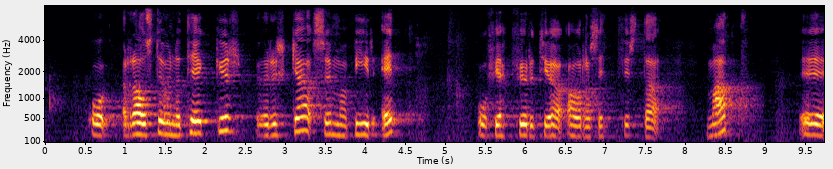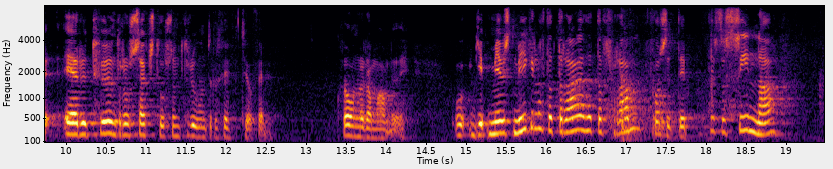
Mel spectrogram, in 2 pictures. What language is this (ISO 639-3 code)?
isl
